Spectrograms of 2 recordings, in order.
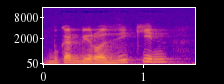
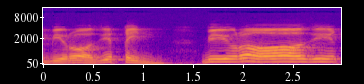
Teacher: Qaf makhrajnya di pangkal lidah.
